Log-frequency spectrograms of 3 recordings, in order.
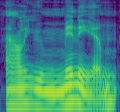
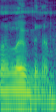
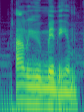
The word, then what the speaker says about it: aluminium: aluminium that's right americans aluminium is how we pronounce it over here and i know we say it weird because it's a hell of a lot harder than say than aluminum i wish we said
